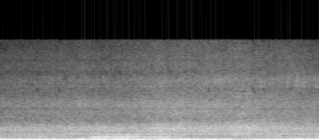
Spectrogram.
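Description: Floodwater sprays and churns around a moving car.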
